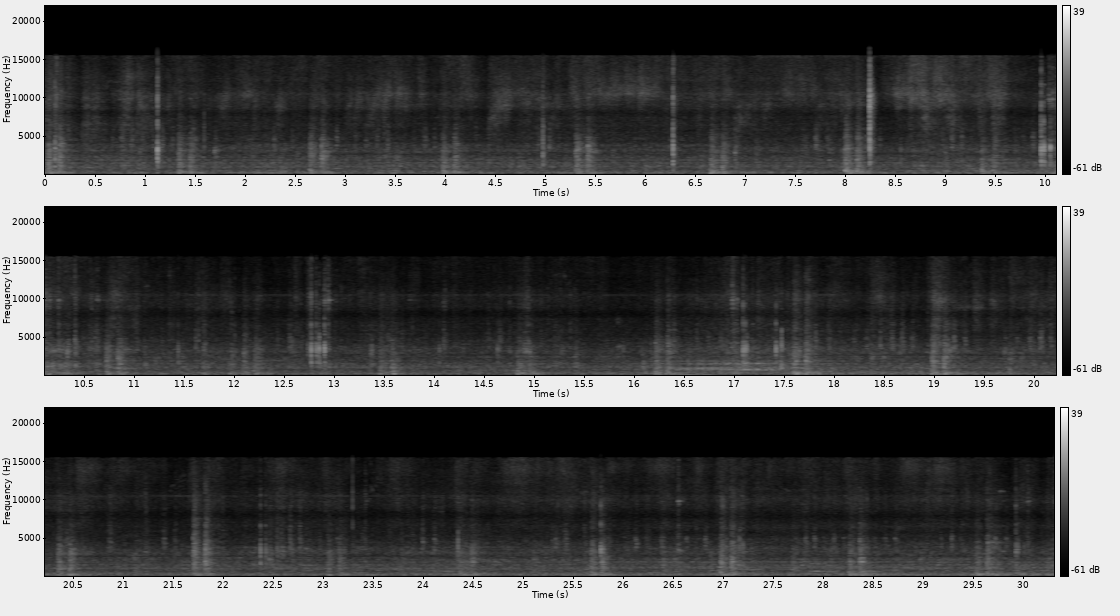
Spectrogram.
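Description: A local diesel railcar running at speed, heard from inside the passenger cabin: a steady rumble of running noise with irregular wheel clicks over the rail joints every second or two.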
